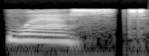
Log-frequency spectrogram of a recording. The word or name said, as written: Key West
